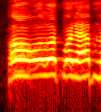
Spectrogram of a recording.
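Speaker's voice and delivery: loud, high, bursting with relief; excited relief. Retold or imitated. Waking up freed from depression, loud and high. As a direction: blurt it out with sudden joy.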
